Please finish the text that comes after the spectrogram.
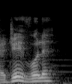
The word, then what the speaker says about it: agevole: algida cuore di bagni la e delle parole che terminano in evola e volee e voli e volo va pronunciata chiusa infatti si dice agevole amorevole stucchevole abominevole servizievole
